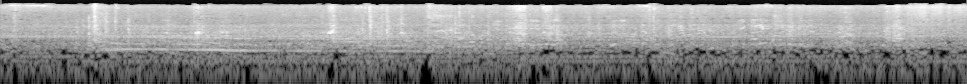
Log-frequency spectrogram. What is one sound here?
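An excavator bucket scrapes and drops soil.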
